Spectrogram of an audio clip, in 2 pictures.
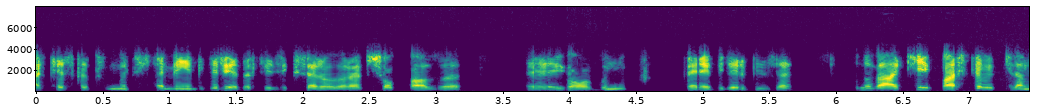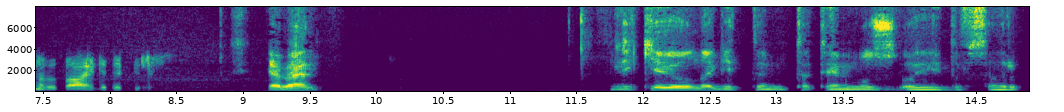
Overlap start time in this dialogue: none

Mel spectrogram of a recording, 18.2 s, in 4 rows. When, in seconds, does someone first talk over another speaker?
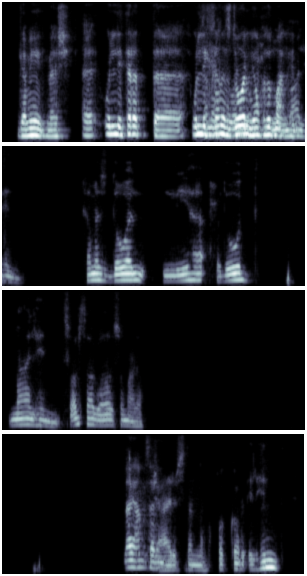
3.0 s

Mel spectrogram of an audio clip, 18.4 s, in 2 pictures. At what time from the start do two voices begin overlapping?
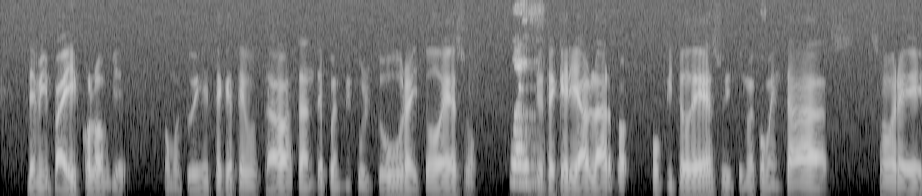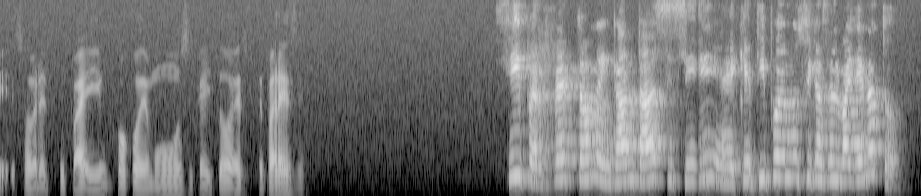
none

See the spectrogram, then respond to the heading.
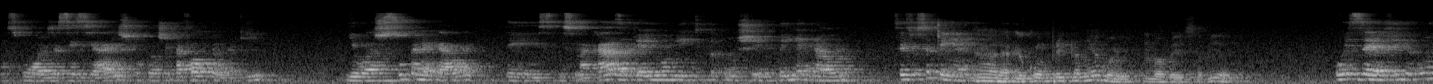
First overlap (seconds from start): none

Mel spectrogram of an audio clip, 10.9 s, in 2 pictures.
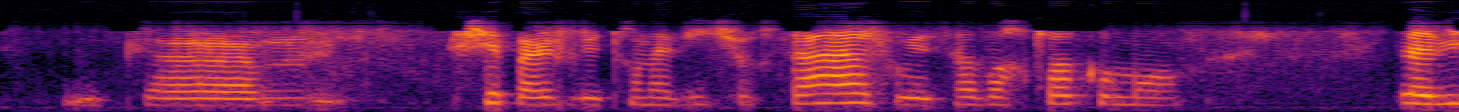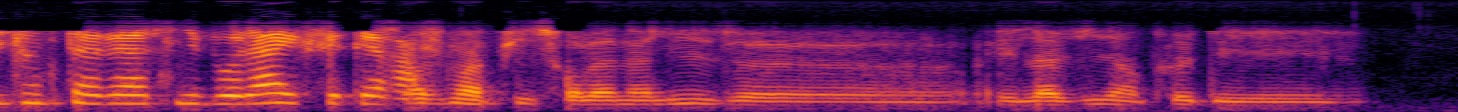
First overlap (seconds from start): none

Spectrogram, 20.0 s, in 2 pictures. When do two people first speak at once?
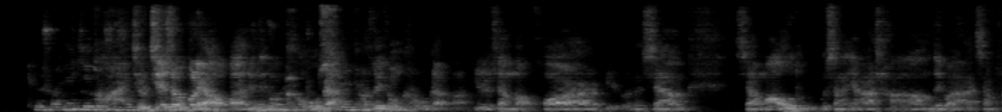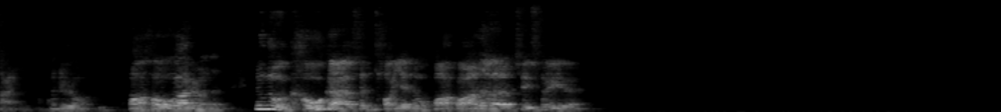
0.9 s

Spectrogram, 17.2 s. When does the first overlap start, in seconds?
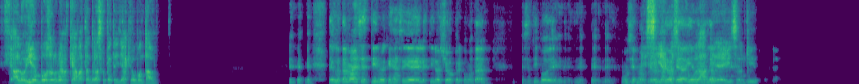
12.8 s

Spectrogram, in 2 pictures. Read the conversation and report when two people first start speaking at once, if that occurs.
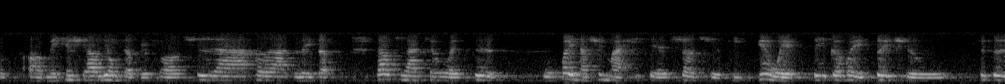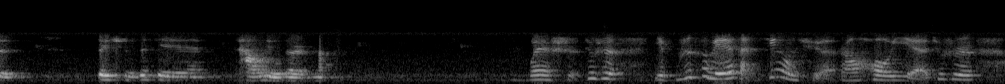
none

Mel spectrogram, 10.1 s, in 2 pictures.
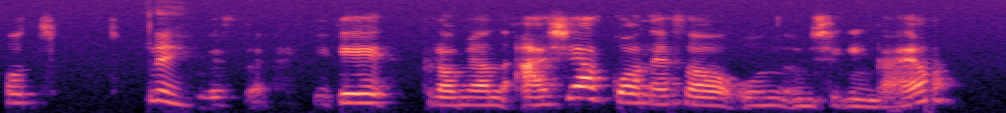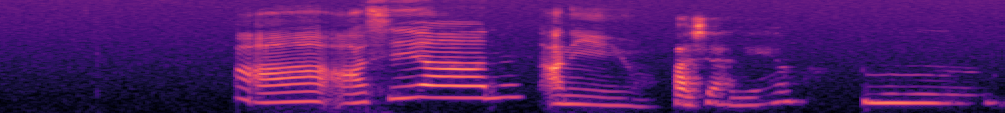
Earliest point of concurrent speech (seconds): none

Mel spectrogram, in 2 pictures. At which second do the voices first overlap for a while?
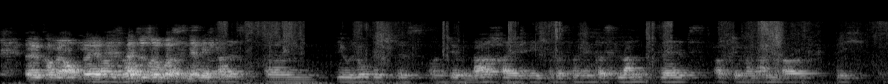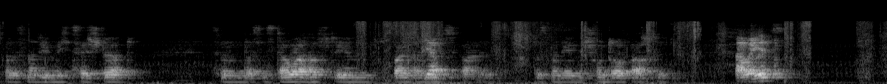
0.9 s

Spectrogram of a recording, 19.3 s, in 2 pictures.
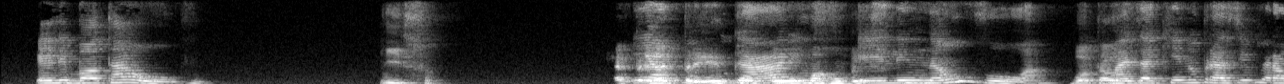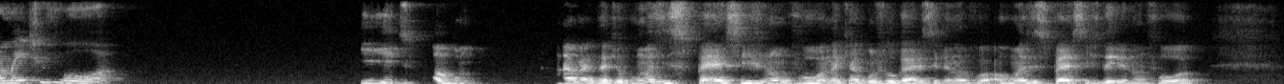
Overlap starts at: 4.7 s

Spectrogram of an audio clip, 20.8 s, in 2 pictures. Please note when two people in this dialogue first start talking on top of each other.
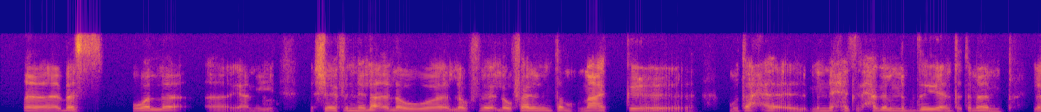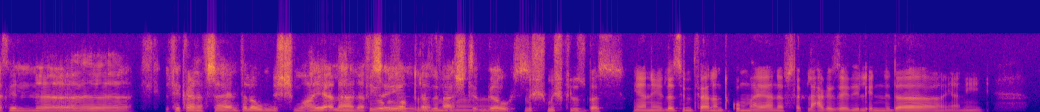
14.1 s

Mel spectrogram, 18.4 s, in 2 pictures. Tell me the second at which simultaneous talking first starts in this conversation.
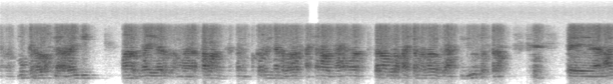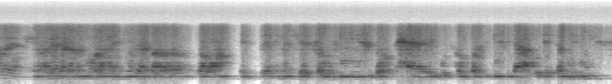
9.7 s

